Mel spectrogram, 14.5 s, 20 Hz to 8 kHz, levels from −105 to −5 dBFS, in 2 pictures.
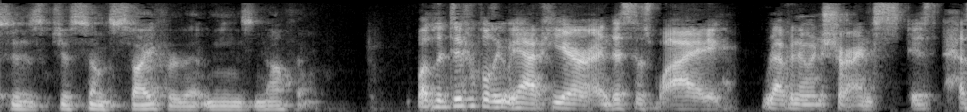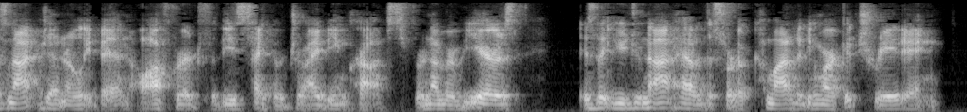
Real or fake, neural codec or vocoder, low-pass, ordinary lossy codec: fake; codec, 16 kHz, 4 kbps, FunCodec, trained on Chinese and English, 50 frames a second; 7.2 kHz; MP3, 48 kbps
